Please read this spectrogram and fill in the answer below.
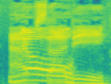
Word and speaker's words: Abcde: Absadi, and it's spelled ABCDE. No, it's not. Absadi. That's like having password as your password. No. Yeah, right? You didn't name your Not kid that I've ever done Absadi and spell it ABCD.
